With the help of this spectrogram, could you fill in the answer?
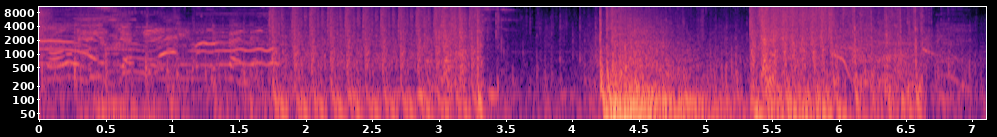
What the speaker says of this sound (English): Pushes in aggressive just to get some shots out.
